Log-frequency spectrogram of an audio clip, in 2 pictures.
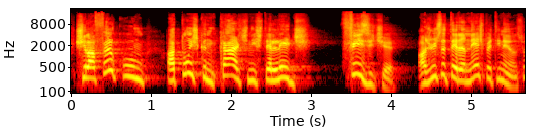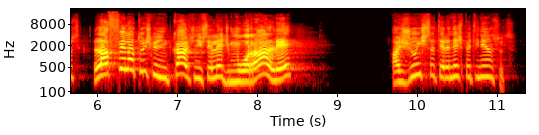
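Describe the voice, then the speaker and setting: A middle-aged man preaching a sermon, emphatic and animated, often pausing to ask his listeners questions. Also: very high-pitched. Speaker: pastor.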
